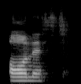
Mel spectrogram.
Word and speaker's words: honest: Honest, he wrote an H that I did not hear.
